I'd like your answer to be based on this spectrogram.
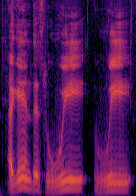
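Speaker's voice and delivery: "we" drawn out and pressed, repeated; stress on we. Shown as a demonstration. Lecturer to audience, pressing on "we" slowly. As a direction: lean hard on "we", slowly. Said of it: "we, I'm emphasizing".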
